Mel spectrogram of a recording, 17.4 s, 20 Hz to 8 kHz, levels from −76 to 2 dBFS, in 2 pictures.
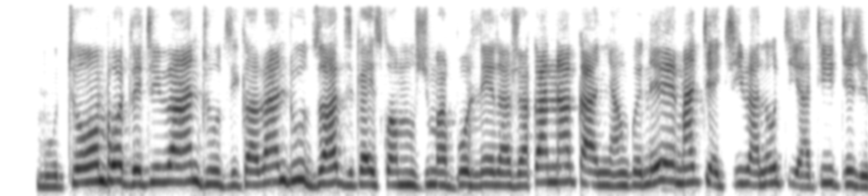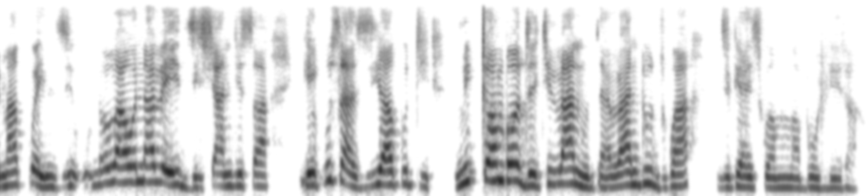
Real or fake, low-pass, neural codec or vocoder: fake; 7.2 kHz; codec, 16 kHz, 2 kbps, X-Codec, HuBERT features, trained on general audio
